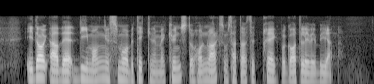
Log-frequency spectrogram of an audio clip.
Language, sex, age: Norwegian, male, 29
